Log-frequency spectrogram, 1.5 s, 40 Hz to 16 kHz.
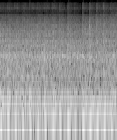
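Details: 2004 Yamaha Grizzly 660 single-cylinder, old, after no-spark repair and oil change: even steady idle thump, no knocks or misses; normal idle.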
